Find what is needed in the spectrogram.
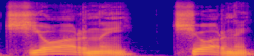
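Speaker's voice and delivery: "чёрный" spoken the Russian way; Russian word. Shown as a demonstration. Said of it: "this would be".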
